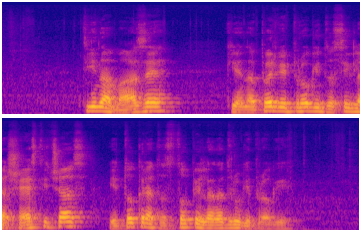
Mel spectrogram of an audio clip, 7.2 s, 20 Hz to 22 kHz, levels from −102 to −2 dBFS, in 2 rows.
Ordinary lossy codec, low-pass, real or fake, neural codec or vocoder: none; 19.8 kHz; fake; vocoder, 44.1 kHz, 128 mel bands every 512 samples, BigVGAN v2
